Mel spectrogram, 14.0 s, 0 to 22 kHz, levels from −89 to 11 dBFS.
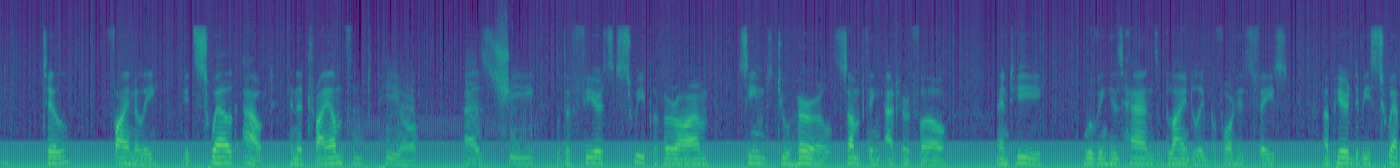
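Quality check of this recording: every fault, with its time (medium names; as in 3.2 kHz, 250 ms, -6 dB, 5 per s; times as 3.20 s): buzz 50 Hz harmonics 12 -27 dBFS
crackle 380 per s -29 dBFS
3.46–5.40 s: clipped -21 dBFS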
